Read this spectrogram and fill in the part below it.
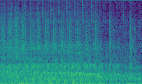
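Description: Steady, continuous whirring rattle of a sewing machine stitching fabric pieces, close up and running without pause.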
